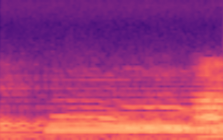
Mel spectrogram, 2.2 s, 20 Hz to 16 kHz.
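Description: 1940s orchestral ballad accompaniment between vocal phrases: a held note with wide vibrato fades out, then soft sustained chords carry a slowly falling melody line.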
